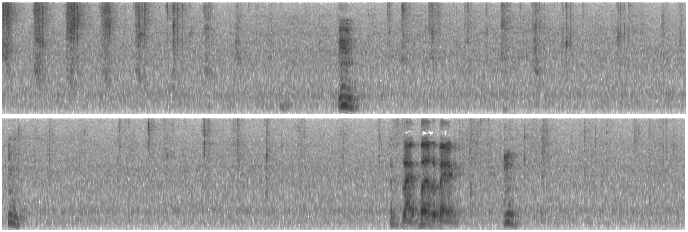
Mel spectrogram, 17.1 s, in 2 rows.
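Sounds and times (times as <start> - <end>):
crunchy chewing: 0.0 - 3.8, 4.5 - 13.5, 14.3 - 17.0
person humming mm: 3.4 - 4.5, 8.6 - 8.9.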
